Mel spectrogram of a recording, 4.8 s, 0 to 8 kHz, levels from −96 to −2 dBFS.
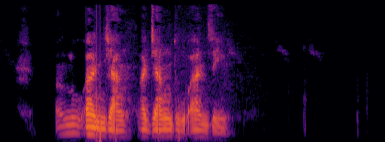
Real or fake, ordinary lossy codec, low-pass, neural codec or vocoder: real; MP3, 48 kbps; 7.2 kHz; none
